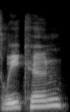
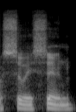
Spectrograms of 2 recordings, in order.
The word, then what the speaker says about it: Suicune: By the way, I learned it's Suicune is how you pronounce the name. I always thought growing up it was Suicune because, of course, you look at the card and you're like, oh, Suicune, but it's Suicune is how you pronounce the name.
